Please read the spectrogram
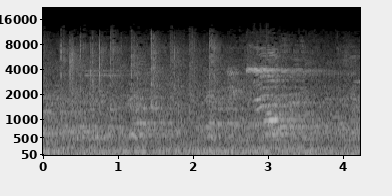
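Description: Wrestling hall ambience: scattered voices from around the room and a run of sharp knocks and slaps over the first couple of seconds. A brief high-pitched call comes about three seconds in.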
